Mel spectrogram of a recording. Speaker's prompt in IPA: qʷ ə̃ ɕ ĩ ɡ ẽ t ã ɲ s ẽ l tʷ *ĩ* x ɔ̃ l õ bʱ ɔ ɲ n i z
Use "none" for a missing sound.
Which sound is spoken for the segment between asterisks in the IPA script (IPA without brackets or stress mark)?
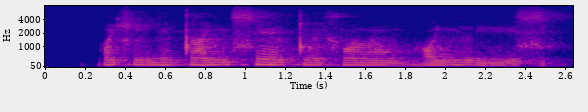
ẽ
